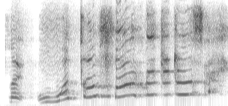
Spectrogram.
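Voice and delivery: squeaky, whispered disbelief way up high; shocked high squeak. Real, not acted. Reacting in disbelief to Kevin's video, squeaky whisper. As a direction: gasp it out in a tiny high voice.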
